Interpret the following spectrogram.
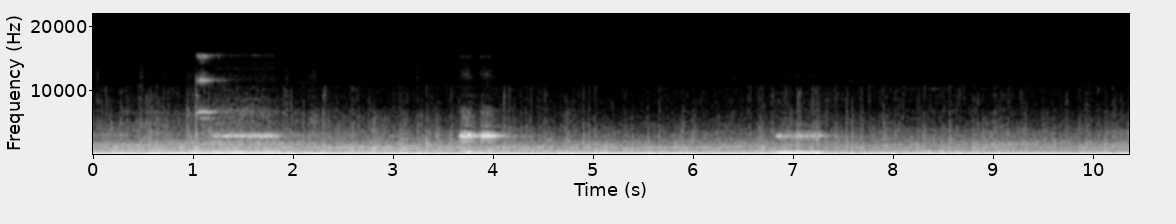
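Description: Street traffic rumbling steadily, with a vehicle horn tooting three short times: about a second in, near four seconds, and near seven seconds.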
